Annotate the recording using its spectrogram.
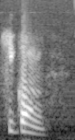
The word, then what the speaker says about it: qigong: En chino se pronunciaría chikung. – Ah, Chicón.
